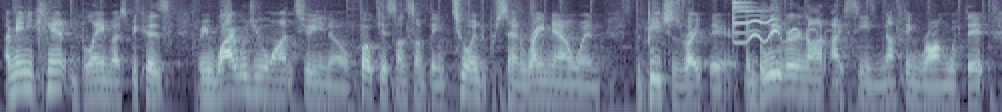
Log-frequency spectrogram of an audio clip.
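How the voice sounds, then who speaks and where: A man's voice: medium pitch, normal speed, darkish tone, soft background music. A young man from Hawaii, a real estate agent hosting a casual vlog, talking in an upbeat, chatty way full of "you know" fillers.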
